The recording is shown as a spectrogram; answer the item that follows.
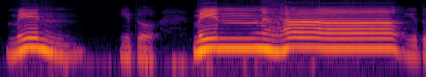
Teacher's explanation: Minha, haknya dibaca panjang. Secara hukum namanya mad tabi'i ya. Panjangnya 2 harokat atau 1 alif ya.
